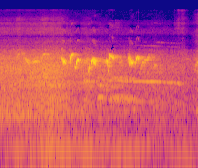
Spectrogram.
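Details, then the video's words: Robin singing to prompt other robins to sing along: after a quiet start, a burst of short, bright warbled whistles comes in quick succession, then the clip fades to soft background hiss. "masteran burung robin gacor dor,bikin robin lain ikutan gacor"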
